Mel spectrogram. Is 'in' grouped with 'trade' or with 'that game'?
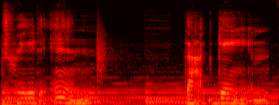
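trade. The word 'in' groups with 'trade'. The game is handed over to a store for credit. The speaker calls it wrong. "as in, like, trading it into, like, a GameStop"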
